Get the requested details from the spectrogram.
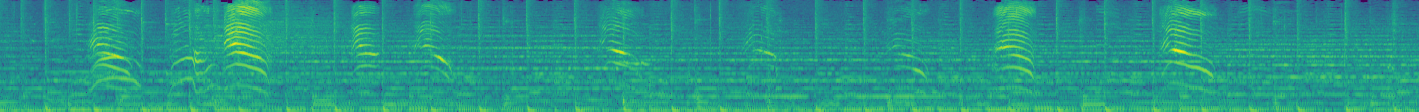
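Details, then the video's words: House cat meowing to get human attention, each personal call signalling a different need; a series of rising-then-falling meows, several in quick succession, over steady background music. "แมวบางตัวยังพัฒนาการร้องแบบส่วนตัวที่มีแต่เจ้าของที่เข้าใจ"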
